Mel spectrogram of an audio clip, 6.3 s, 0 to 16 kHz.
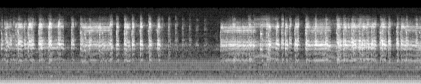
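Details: Hamerkop at Nkorho Bush Lodge, captured by a live camera on 31 July 2021: rapid runs of shrill, nasal yelping notes with a pause near the middle, broken by buzzy continuous stretches, over a steady low electrical hum.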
